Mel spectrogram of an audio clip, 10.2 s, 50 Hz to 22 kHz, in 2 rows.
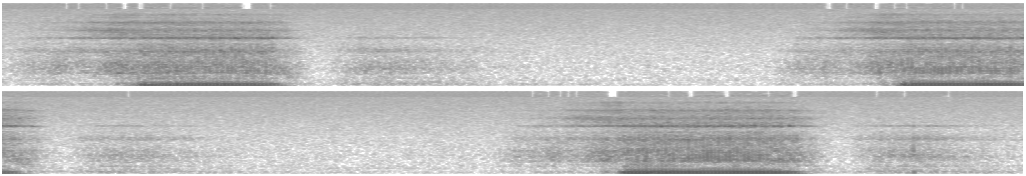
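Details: Deep, buzzing snores on each inhalation, each followed by a soft exhale, about 17 a minute; steady, soft sleep snoring.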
